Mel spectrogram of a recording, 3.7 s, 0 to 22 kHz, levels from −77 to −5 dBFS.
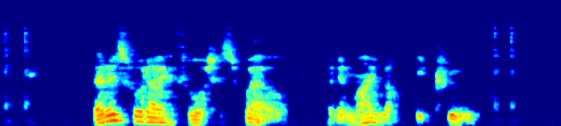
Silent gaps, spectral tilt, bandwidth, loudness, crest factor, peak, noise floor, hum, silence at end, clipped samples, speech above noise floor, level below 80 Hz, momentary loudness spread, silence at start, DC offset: none; -6.5 dB/octave; 9.4 kHz; -26 LUFS; 20 dB; -8 dBFS; -50 dBFS; none; 0.55 s; under 0.1%; 25 dB; -64 dBFS; 18 LU; 0.2 s; under 0.1%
